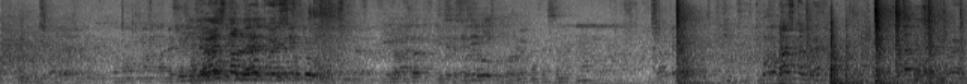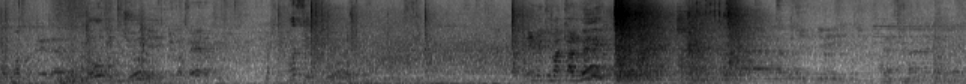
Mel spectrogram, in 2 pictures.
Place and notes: Court-St.-Étienne, Belgique - The warehouse
People working, prepairing future roadworks, they store traffic signs.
